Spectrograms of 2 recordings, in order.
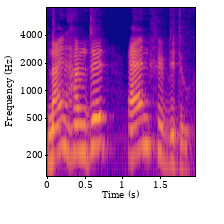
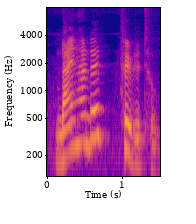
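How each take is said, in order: First: nine hundred অ্যান্ড fifty two with অ্যান্ড said as a light "an", no final d; অ্যান্ড softened to a quick unstressed "an"; soft "an". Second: Said in the usual way. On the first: Shown as a demonstration. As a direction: drop the d of অ্যান্ড and glide through "an". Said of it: "শুধু অ্যান উচ্চারণ করলে হবে". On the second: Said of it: "simply উচ্চারণ করব".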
